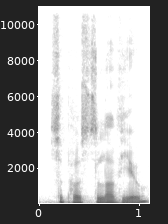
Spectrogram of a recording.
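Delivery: ordinary delivery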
